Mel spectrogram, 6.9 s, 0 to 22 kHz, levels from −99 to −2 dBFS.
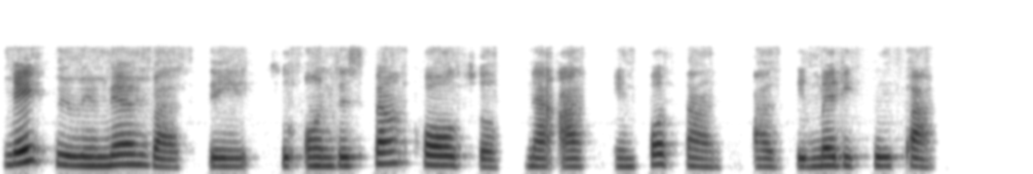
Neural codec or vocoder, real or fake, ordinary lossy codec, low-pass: codec, 16 kHz, 2 kbps, FunCodec, trained on LibriTTS, 25 frames a second; fake; none; 7.2 kHz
